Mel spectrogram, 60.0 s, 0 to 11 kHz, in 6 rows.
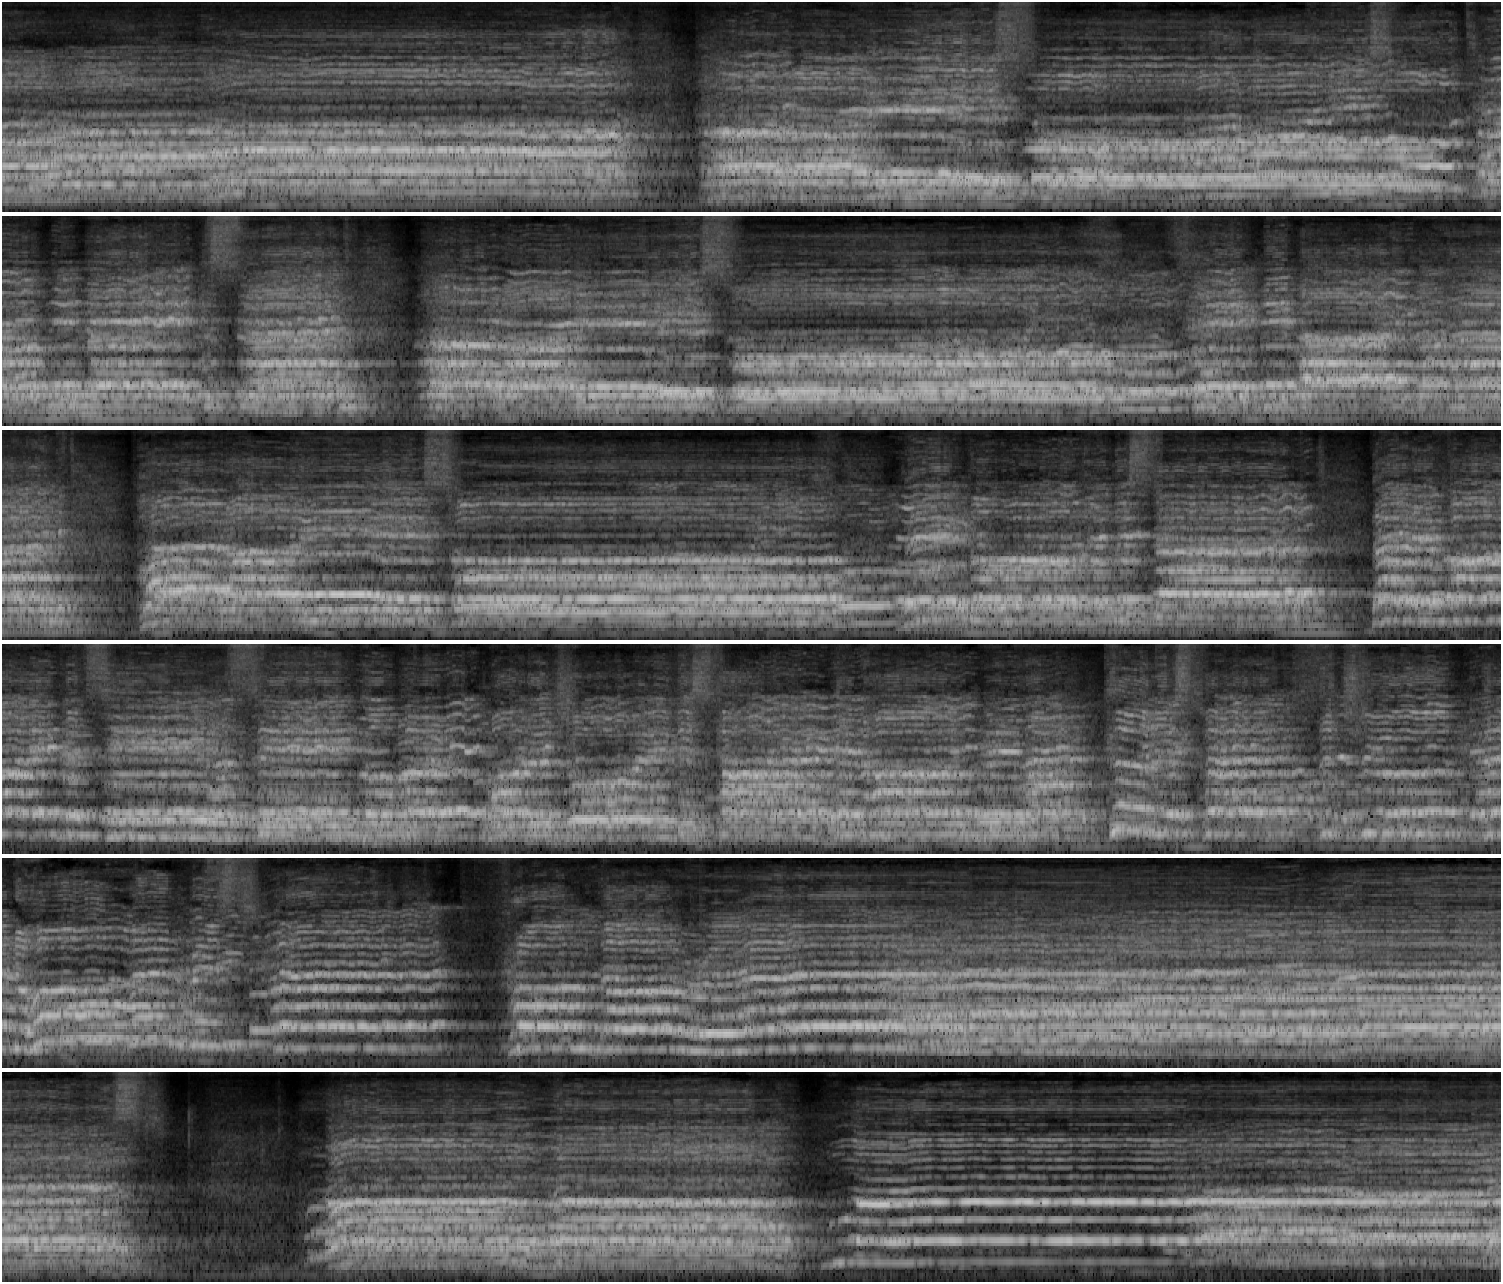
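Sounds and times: choir singing a cappella: 0.0 - 59.9.

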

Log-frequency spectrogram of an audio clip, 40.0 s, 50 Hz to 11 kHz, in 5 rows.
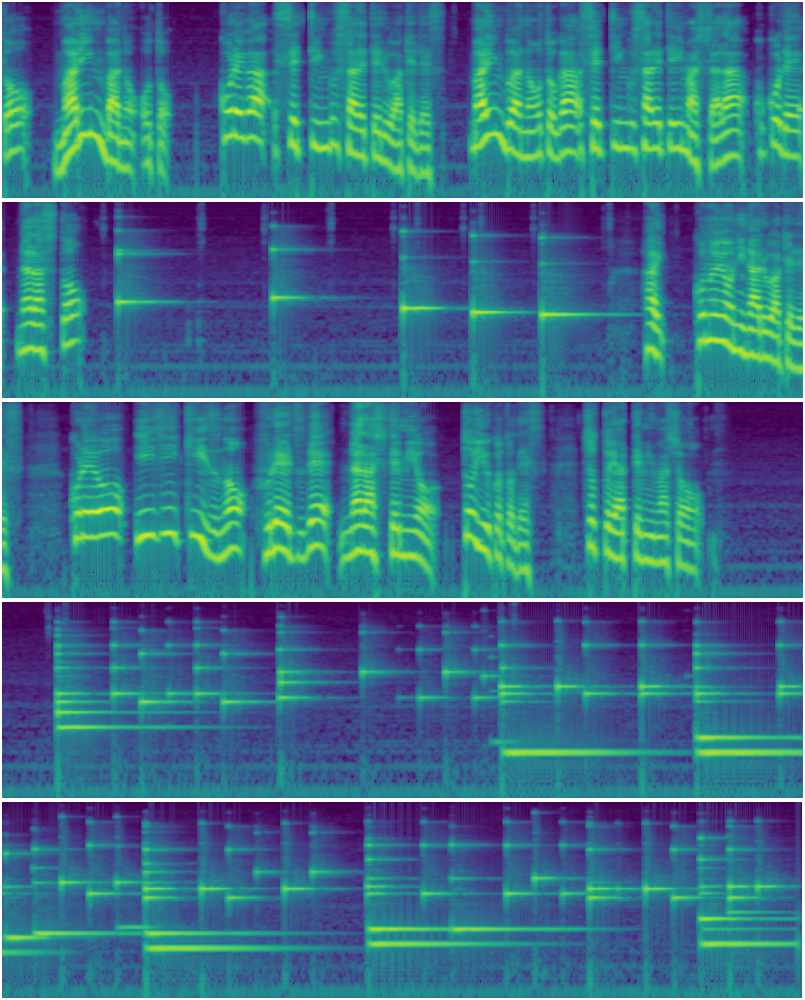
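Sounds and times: marimba notes: 12.1 - 14.2, 24.6 - 40.0
marimba note: 29.0 - 34.9.

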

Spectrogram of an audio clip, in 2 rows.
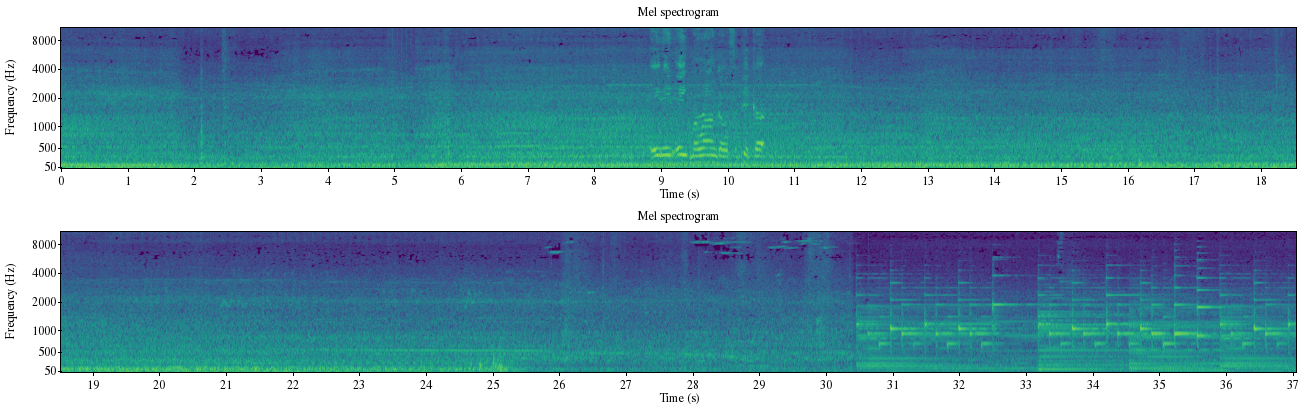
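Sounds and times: vehicle engine and road rumble: 0.0 - 37.0.

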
